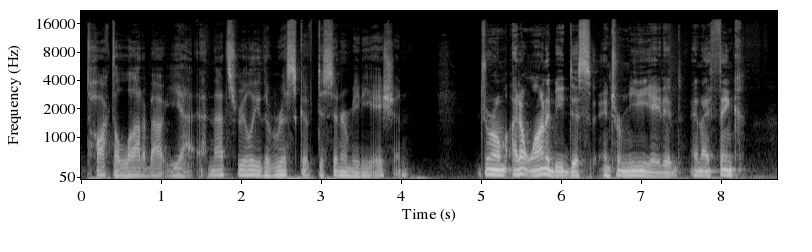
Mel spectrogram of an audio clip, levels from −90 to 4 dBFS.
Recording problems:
none

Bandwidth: 17.5 kHz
